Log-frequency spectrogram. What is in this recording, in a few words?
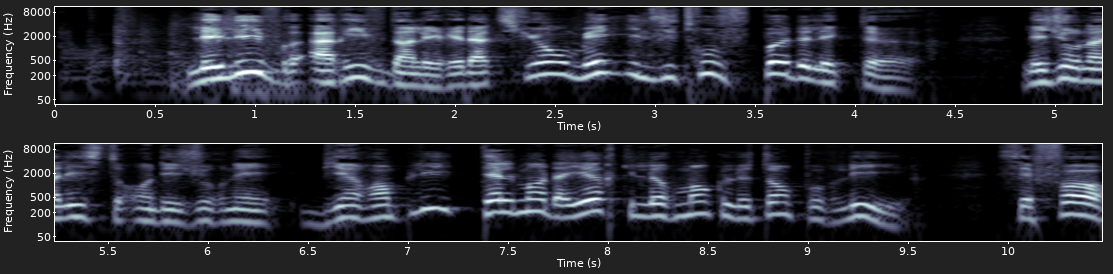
african fr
